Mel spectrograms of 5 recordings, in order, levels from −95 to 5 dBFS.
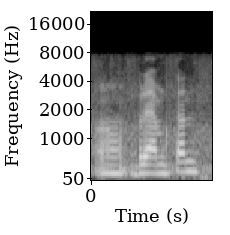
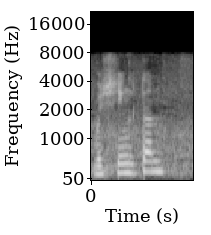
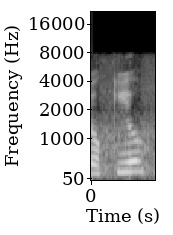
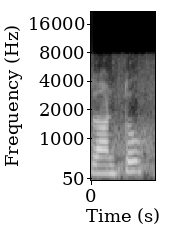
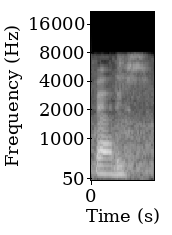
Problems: none marked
